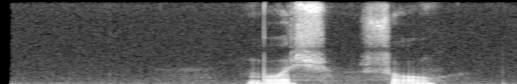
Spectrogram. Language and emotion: Russian, sad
